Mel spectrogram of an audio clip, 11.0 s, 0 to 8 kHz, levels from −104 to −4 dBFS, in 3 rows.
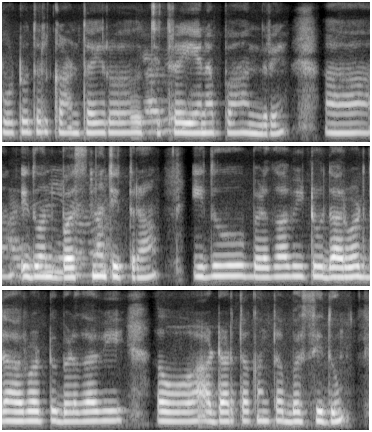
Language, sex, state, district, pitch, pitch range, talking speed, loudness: Kannada, female, Karnataka, Shimoga, 210 Hz, 200-215 Hz, 110 wpm, -18 LUFS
